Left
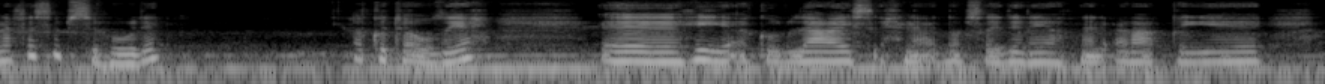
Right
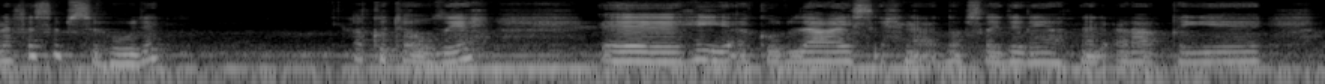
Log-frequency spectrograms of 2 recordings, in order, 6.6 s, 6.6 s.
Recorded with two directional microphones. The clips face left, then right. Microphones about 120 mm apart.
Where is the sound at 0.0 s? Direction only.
35° left (ahead or behind).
